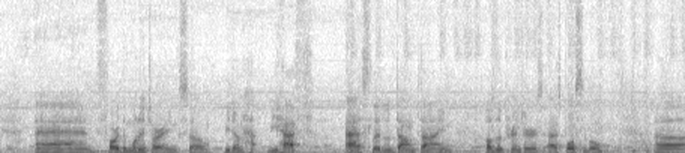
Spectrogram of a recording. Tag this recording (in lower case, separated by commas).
speech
